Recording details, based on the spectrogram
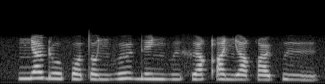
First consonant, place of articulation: palatal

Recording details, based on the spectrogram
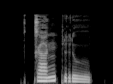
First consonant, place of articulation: velar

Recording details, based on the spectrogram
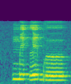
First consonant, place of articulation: labial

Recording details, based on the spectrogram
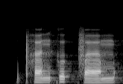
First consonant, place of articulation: labial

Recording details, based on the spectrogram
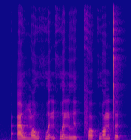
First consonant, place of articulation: glottal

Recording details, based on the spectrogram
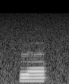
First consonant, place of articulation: retroflex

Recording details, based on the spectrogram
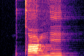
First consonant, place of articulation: alveolar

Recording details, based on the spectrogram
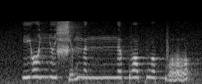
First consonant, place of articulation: palatal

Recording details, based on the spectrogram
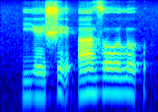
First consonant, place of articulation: palatal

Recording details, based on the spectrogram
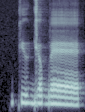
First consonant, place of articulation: velar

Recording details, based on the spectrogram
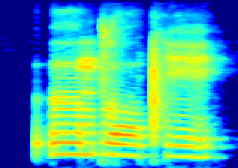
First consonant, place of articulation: glottal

